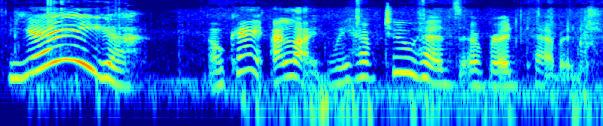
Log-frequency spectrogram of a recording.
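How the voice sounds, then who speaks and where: A woman's voice: sits high, huge pitch swings, measured pace, dull audio, background noise. A woman filming a casual garden tour on her phone outdoors, chatty and cheerful, exclaiming over her plants. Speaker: homesteading vlogger.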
